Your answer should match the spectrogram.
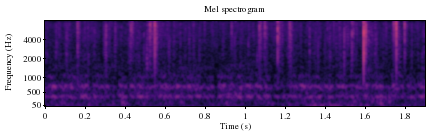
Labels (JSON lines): {"label": "anthrophony, mechanical", "recorder": "SoundTrap 300"}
